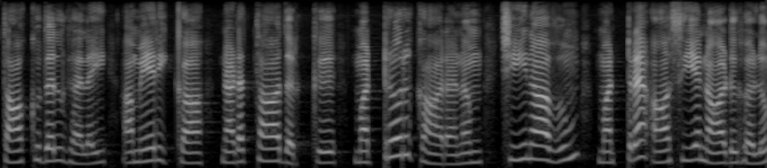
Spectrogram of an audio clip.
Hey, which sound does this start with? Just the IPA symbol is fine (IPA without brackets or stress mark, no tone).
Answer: t̪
